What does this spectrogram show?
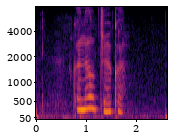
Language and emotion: Russian, sad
